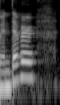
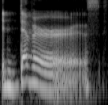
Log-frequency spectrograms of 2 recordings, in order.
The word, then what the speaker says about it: endeavor: You could think of the EA as an eh sound in de, like egg, more like a short E, and endeavor.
